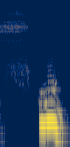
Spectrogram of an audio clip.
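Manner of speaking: स्कूल opened on a long 'sss' before 'kool'; drawn-out first sound. Shown as a demonstration. Teacher shows pupils the s sound, held in स्कूल. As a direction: hold the s of स्कूल, then finish the word. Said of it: "स्कूल के लिए कैसे आवाज निकालते हैं".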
